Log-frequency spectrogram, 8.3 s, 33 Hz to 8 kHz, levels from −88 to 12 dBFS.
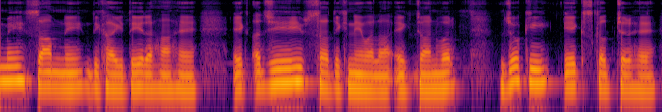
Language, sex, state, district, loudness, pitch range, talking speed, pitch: Maithili, male, Bihar, Muzaffarpur, -18 LUFS, 105-125 Hz, 130 wpm, 115 Hz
